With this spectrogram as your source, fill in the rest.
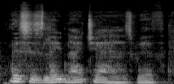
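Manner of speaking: slow, breathy radio host voice; late night jazz host. Shown as a demonstration. Breathy late-night jazz radio host introducing the show. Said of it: "that very breathy sound".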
